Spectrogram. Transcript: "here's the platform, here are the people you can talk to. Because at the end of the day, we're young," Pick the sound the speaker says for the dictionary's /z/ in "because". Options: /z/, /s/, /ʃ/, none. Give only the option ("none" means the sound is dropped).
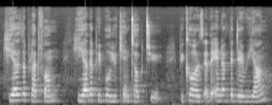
/z/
